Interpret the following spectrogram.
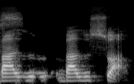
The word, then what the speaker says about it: Balusoie: Balusoy? No, remember No, remember toile. Toile. Toile. So this is like soie. Yes. Balusoie.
